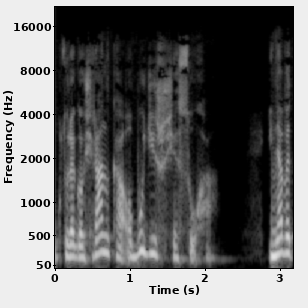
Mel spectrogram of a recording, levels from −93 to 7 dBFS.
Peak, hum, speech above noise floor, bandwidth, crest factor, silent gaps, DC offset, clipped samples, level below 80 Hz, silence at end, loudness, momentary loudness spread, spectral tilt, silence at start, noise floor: -2 dBFS; none; 50 dB; 12.5 kHz; 14 dB; none; under 0.1%; under 0.1%; -62 dBFS; 0.05 s; -18 LUFS; 12 LU; -6.5 dB/octave; 0 s; -67 dBFS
